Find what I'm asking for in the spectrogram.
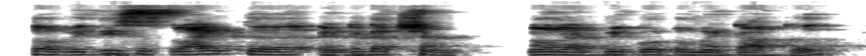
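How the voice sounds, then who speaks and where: A man's fairly high voice at a moderate pace, with audible room echo. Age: 70s. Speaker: retired geophysicist, conference speaker. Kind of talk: conference talk.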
